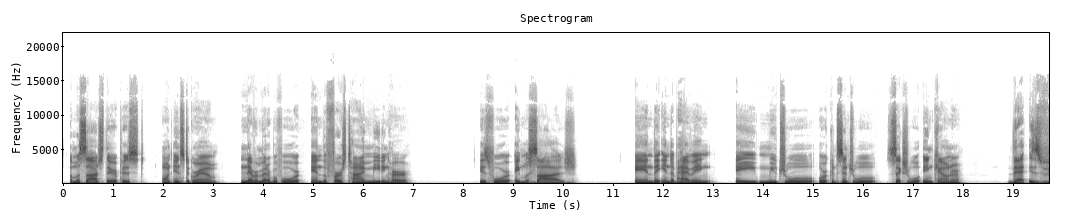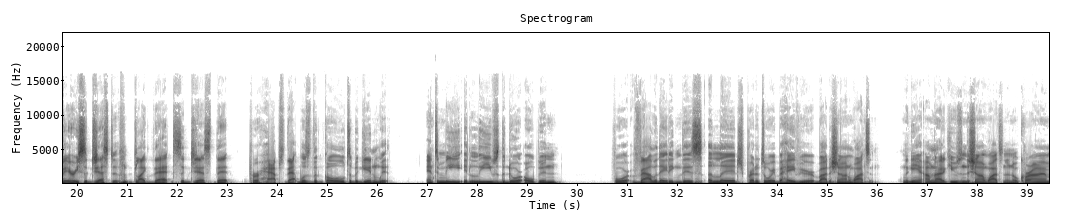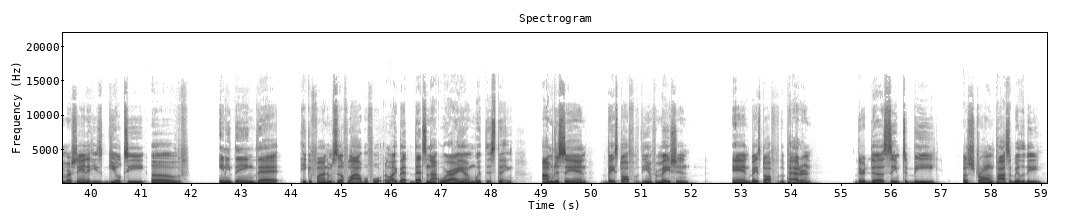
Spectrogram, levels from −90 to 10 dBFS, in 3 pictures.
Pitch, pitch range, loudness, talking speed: 90 Hz, 85-105 Hz, -17 LUFS, 120 wpm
